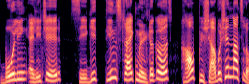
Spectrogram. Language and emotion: Goan Konkani, happy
